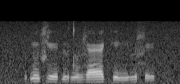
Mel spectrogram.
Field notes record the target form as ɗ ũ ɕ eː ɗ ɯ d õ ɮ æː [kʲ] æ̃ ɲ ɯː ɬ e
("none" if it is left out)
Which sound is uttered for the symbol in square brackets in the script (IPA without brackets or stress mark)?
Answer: kʲ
